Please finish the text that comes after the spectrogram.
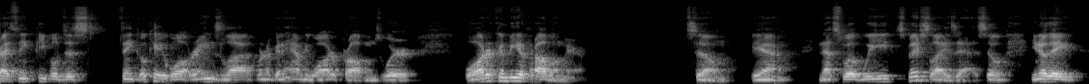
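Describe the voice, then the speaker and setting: Brief: middle-aged man from Colorado, guest expert, lowish voice, rambling and relaxed, roomy echo on a call. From Colorado, USA. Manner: rambling, relaxed, many fillers and restarts. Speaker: well-drilling guest expert. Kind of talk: casual interview talk. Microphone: video call. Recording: echoey room on a video call.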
